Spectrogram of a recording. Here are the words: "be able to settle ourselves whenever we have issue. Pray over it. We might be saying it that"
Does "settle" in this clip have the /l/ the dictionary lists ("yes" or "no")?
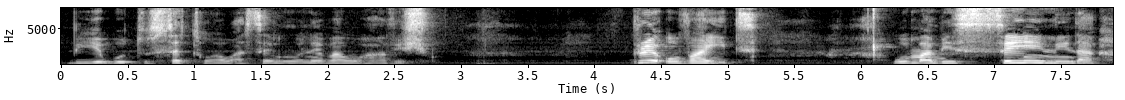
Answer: no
